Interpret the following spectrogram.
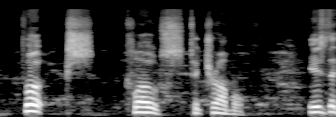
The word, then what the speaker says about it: Fuchs: Scott Fuchs, rhymes or pronounced like books. Fuchs, close to trouble, is the Titans' assistant offensive line coach, handpicked by Bill Callahan, who likes this guy.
